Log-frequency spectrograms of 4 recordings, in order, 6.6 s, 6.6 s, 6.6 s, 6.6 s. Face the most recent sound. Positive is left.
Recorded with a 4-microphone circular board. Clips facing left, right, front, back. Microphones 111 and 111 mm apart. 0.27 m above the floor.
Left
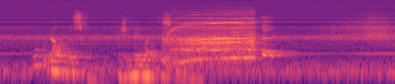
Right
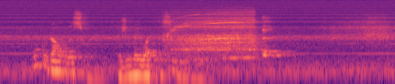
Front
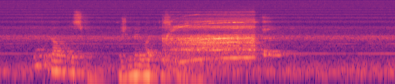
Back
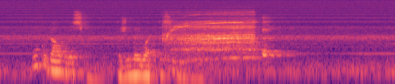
turn(degrees=165)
